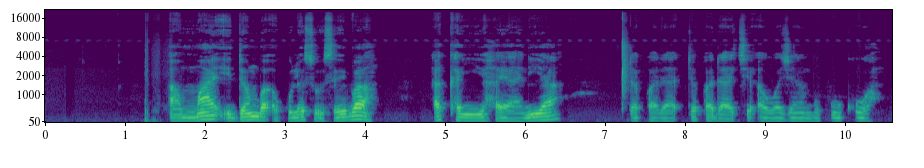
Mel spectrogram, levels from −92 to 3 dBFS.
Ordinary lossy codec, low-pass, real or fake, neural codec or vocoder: none; 19.8 kHz; real; none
